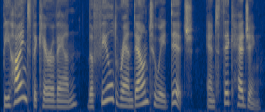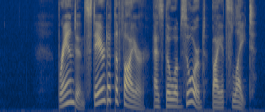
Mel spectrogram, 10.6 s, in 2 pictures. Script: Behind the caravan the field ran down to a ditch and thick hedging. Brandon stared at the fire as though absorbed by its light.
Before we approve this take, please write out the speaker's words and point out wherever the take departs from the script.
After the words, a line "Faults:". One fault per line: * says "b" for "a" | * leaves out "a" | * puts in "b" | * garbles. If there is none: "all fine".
Behind the caravan the field ran down to a ditch and thick hedging. Brandon stared at the fire as though absorbed by its light.
Faults:
all fine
